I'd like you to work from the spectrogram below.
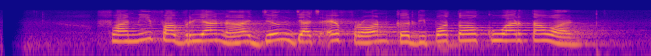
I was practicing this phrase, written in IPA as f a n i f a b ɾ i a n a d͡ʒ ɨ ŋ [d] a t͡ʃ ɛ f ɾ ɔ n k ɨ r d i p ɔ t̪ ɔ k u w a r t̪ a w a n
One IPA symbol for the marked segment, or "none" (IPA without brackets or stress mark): d͡ʒ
